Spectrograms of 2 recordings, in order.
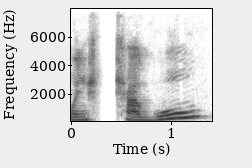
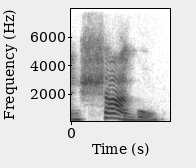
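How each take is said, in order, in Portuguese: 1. A tônica cai na vogal 'u'. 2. A tônica cai na vogal 'a'. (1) "aí ele não tem o acento agudo" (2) "eu vou colocar o acento agudo no A"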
